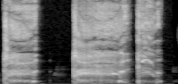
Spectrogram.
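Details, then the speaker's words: Three loose, rattling cough bursts demonstrating a wet productive cough with phlegm, attributed to a viral respiratory infection such as a cold or flu. "ثانيا السعال الرطب المصاحب بالبلغم وهذا صوته"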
